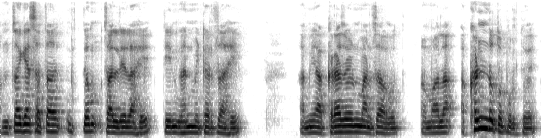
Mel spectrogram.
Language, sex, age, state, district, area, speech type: Marathi, male, 60+, Maharashtra, Kolhapur, urban, spontaneous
